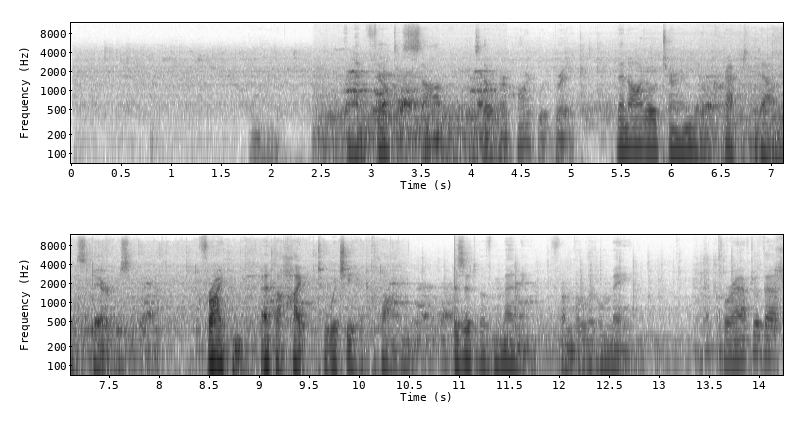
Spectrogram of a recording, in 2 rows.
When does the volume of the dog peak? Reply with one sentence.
The loudest moment of the dog is at 3 seconds.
